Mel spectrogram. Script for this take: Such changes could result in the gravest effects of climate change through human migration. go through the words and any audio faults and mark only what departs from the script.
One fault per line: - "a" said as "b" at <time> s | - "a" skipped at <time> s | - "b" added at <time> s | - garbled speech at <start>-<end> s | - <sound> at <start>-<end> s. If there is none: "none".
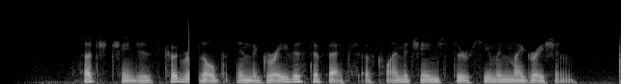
- dropout at 1.9-2.0 s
